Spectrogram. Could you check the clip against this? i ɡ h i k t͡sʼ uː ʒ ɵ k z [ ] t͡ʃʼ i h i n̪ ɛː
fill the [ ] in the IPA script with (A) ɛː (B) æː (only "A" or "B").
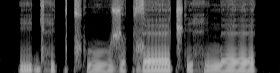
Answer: A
